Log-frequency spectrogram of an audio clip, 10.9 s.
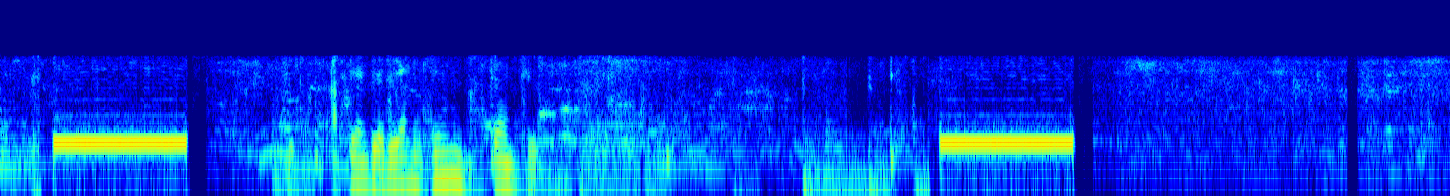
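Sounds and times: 
telephone call-transfer beep: 0.4 - 1.4, 7.0 - 8.1
speech: 2.6 - 4.3.

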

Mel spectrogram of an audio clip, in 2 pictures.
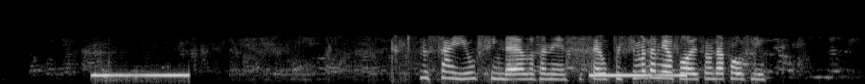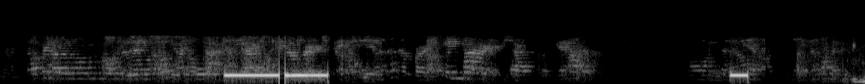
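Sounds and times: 
telephone beep tone from a dropped phone call: 0.9 - 1.9, 5.9 - 7.0, 10.9 - 12.0, 16.0 - 16.2
speech: 4.2 - 7.8.

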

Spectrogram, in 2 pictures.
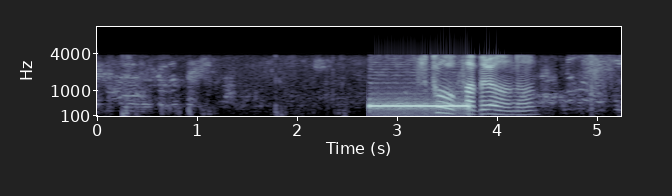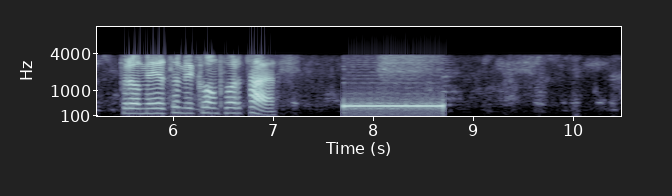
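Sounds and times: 
telephone busy signal on a dialed call: 2.8 - 3.7, 7.7 - 8.7
speech: 3.8 - 4.5, 5.5 - 7.2.

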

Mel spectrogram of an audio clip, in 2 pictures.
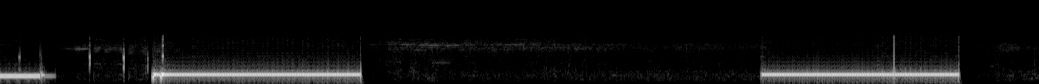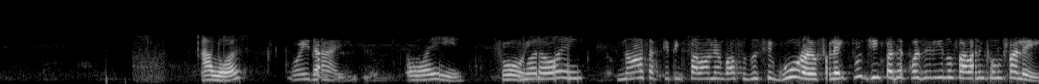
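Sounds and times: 
mid-pitched telephone line tone during a call transfer: 0.0 - 0.6, 1.5 - 3.6, 7.6 - 9.6
speech: 12.5 - 20.7.

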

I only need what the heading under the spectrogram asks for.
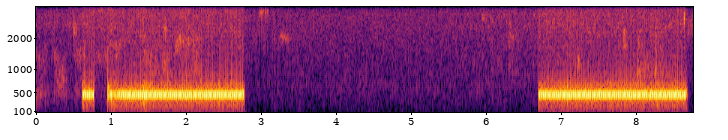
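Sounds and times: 
telephone ringing with nobody answering: 0.6 - 2.8, 6.7 - 8.7.

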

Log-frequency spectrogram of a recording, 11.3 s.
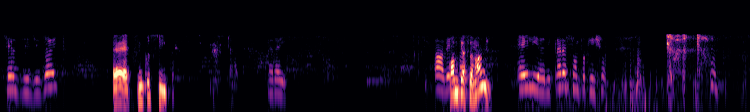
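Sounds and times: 
speech: 0.1 - 1.0, 1.7 - 2.8, 3.4 - 4.4, 6.5 - 9.6, 10.7 - 11.0
person choking and coughing: 10.0 - 10.8.

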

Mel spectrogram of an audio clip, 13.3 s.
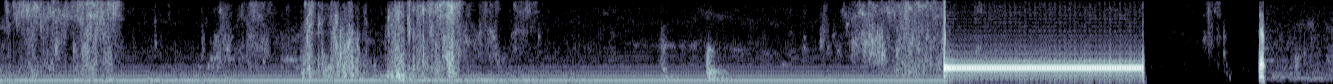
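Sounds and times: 
low telephone line hum: 0.0 - 11.5
loud steady single-pitch telephone tone while a call is transferred: 9.4 - 11.5.

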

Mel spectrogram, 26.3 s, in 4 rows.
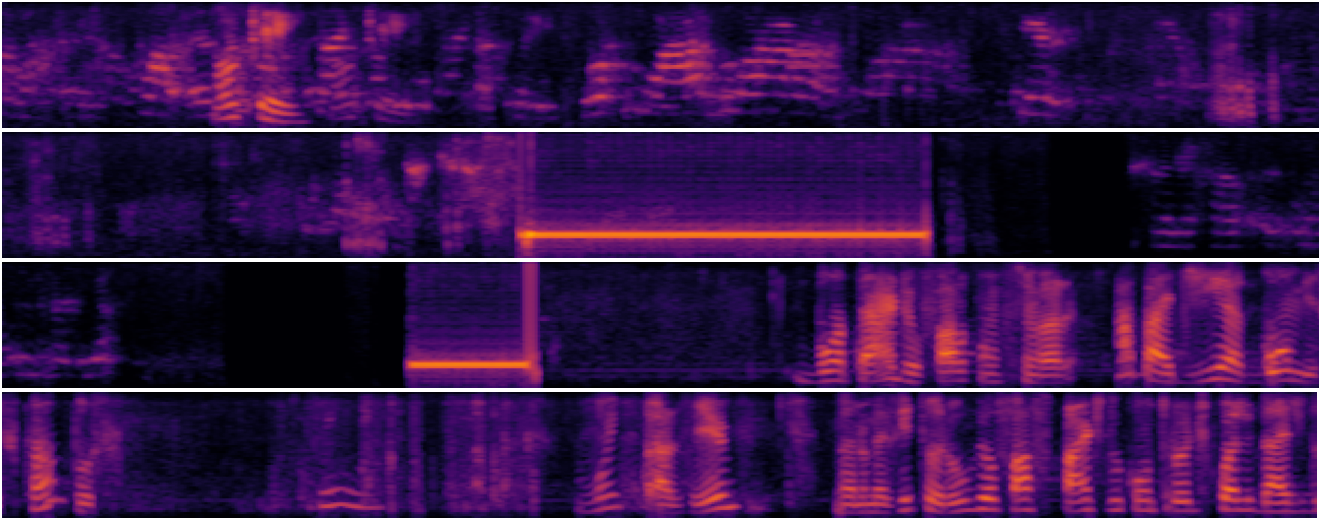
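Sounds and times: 
speech: 1.0 - 2.2, 17.3 - 20.4, 21.3 - 21.8, 22.7 - 26.3
telephone line tone while a call is being transferred: 9.2 - 11.2, 15.2 - 15.9.

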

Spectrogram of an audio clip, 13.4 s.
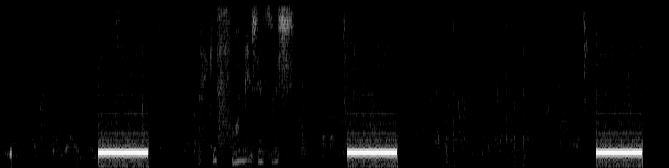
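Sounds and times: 
low-pitched telephone busy tone beeps after a dropped call: 2.0 - 3.0, 7.0 - 8.0, 12.0 - 12.9.

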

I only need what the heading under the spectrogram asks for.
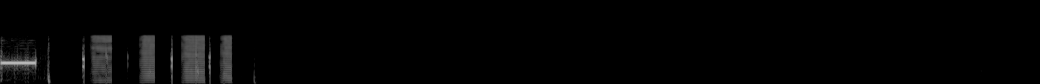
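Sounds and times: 
phone system digital answering line signal beep: 0.0 - 2.3.

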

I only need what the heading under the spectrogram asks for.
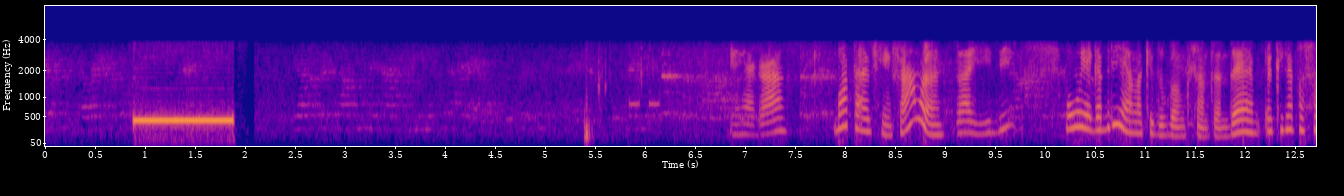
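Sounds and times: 
telephone electronic beep while a call is being transferred: 0.9 - 1.9
speech: 7.0 - 12.6.

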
